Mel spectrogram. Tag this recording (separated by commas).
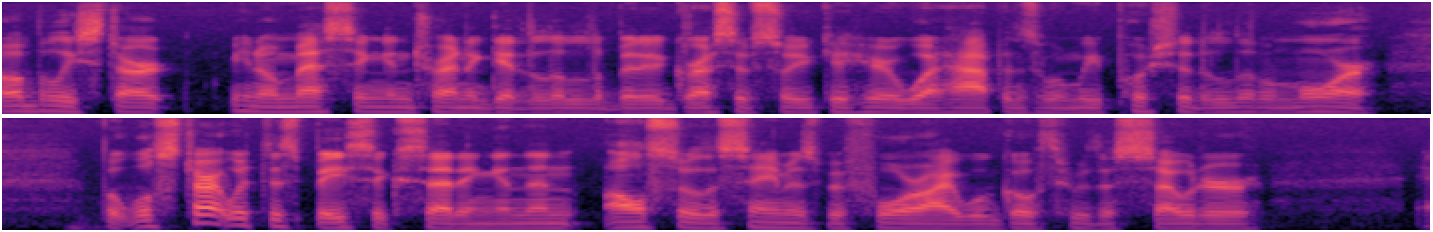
Speech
